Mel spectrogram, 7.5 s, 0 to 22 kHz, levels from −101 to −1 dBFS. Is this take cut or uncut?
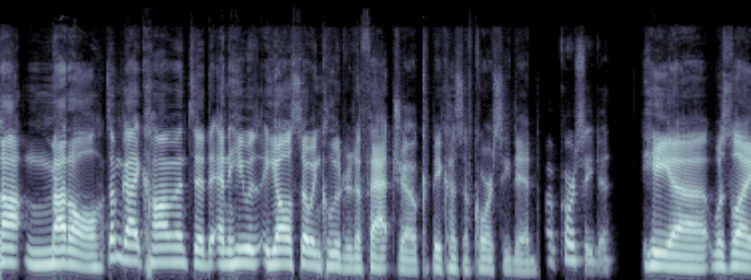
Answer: cut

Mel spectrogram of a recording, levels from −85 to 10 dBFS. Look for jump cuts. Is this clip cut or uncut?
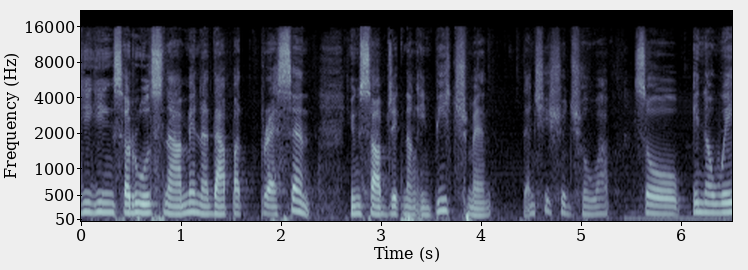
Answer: cut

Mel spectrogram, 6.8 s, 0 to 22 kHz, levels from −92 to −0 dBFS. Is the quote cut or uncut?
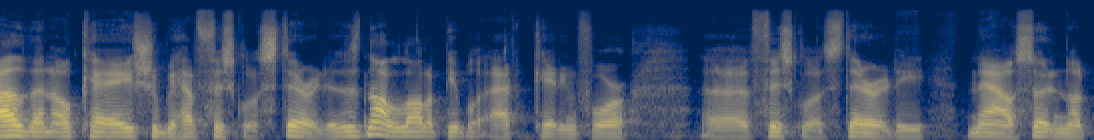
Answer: uncut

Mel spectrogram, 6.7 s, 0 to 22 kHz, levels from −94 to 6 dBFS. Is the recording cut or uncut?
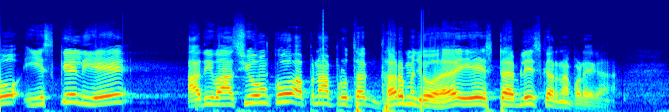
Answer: uncut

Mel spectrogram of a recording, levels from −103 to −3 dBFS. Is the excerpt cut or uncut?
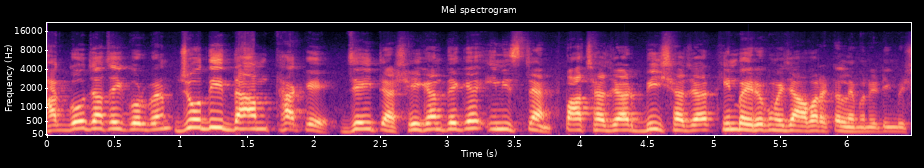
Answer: cut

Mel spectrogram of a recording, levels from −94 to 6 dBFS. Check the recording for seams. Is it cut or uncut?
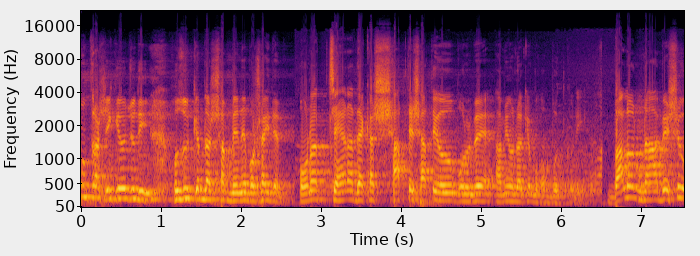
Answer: cut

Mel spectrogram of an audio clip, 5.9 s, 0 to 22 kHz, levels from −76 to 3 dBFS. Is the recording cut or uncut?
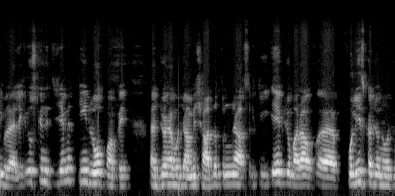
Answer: uncut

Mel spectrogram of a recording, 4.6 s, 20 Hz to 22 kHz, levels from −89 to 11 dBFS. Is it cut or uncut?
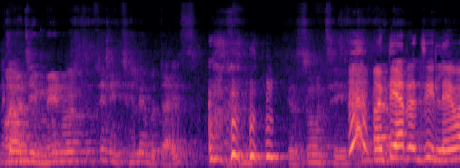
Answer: uncut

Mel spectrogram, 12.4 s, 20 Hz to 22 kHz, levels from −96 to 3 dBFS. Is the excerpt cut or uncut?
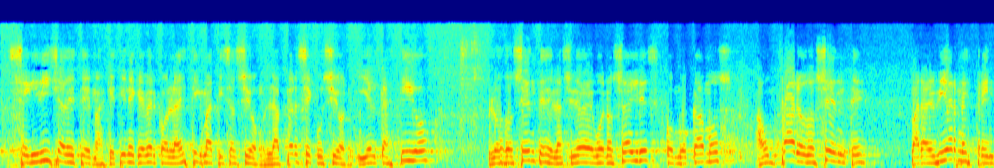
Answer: uncut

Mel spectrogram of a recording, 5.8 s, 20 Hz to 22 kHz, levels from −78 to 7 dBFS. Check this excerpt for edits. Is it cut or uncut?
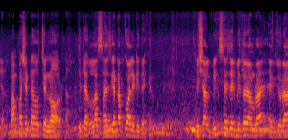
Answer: cut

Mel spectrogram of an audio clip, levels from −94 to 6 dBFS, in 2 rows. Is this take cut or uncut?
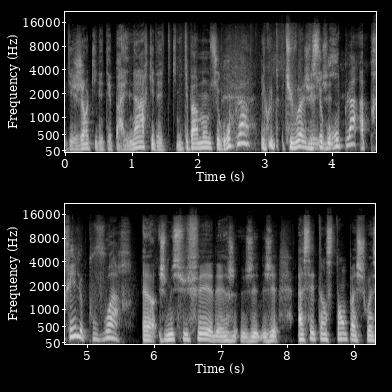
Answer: uncut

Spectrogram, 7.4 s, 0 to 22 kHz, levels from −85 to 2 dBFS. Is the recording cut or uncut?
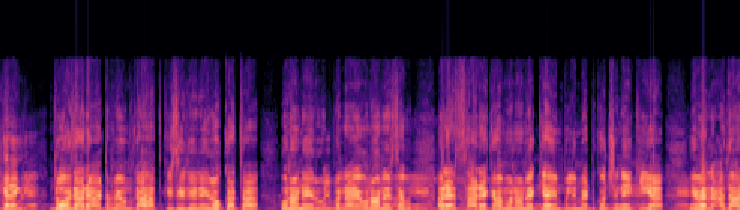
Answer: uncut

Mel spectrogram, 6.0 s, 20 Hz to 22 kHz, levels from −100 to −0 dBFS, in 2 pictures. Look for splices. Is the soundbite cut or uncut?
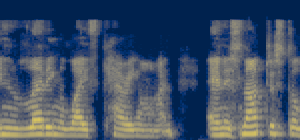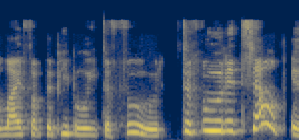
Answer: cut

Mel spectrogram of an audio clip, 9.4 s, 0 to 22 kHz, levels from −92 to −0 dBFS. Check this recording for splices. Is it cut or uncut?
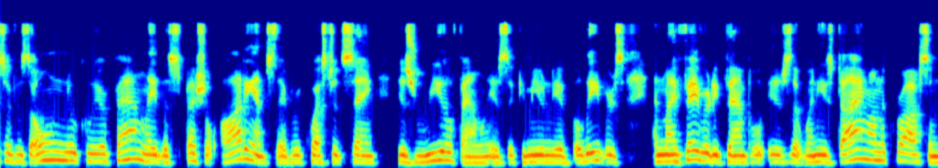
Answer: uncut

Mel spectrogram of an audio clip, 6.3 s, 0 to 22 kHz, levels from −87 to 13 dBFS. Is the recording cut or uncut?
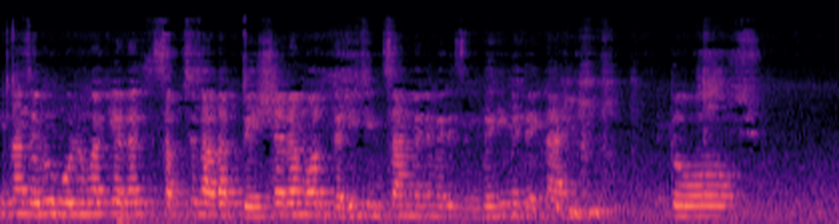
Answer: uncut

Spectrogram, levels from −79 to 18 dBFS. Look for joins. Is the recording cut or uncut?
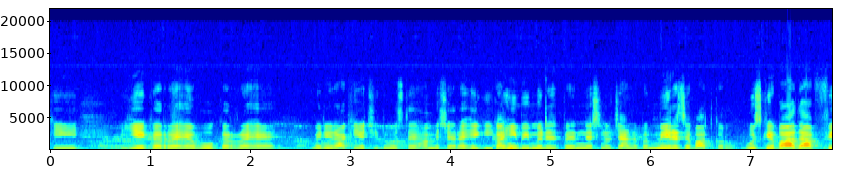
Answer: cut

